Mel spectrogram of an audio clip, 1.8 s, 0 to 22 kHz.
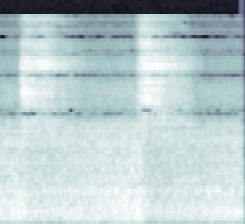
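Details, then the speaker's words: Truck in a CDL air brake test, parking brakes set, transmission in neutral, air built from 90 psi: steady idle, then two short sharp hisses as the governor cuts out normally at 125 psi. "Okay, now let's listen for that kick out. Okay, it has a governor on it. Okay, we got one."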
